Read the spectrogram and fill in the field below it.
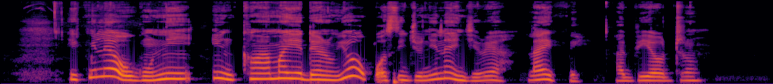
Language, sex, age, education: Yoruba, female, 30-45, tertiary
